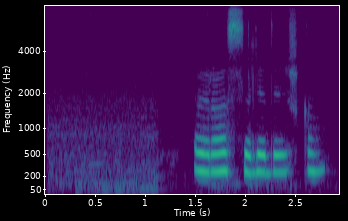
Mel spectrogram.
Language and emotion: Russian, sad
